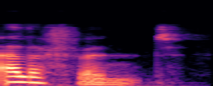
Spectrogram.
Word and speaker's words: elephant: they don't yet know the digraph PH and that it's pronounced f. Yet they still seem able to read this word, which is, quite a complex word, elephant.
